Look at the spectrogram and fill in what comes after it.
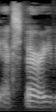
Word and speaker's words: Xperi: HD radio developer and licensing company Xperi, that's spelled X-P-E-R-I,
